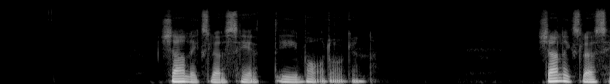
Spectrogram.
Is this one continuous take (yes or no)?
yes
